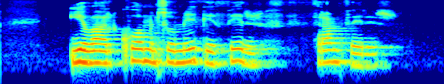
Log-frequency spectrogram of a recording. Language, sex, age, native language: Icelandic, female, 11, Icelandic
